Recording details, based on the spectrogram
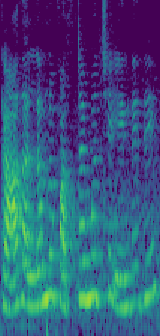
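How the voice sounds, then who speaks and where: A woman's voice: sits high, racing, a bit bright. A woman, worried and urging in a comic prank skit.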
